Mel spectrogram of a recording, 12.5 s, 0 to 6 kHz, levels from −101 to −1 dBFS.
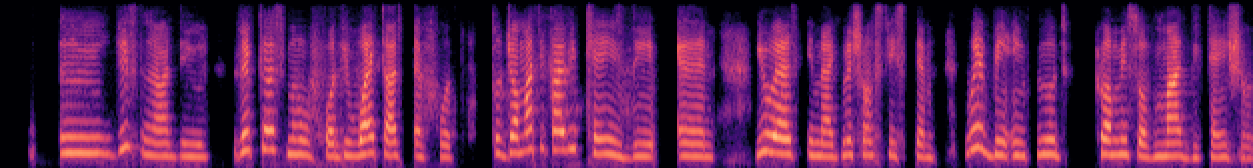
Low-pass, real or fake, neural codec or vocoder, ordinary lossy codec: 5.4 kHz; fake; codec, 16 kHz, 1.1 kbps, Voila-Tokenizer; none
